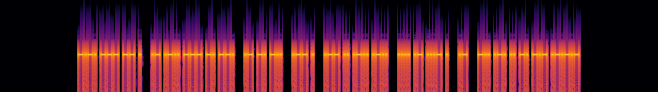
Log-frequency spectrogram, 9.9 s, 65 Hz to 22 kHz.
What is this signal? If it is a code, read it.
Morse code, heard as a keyed tone, about 50 wpm, 700 Hz. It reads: COME ALONG AND WE WILL HAVE A DRINK.
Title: Sentences from Top 1500 Words 50wpm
